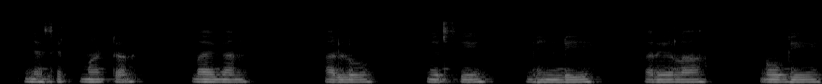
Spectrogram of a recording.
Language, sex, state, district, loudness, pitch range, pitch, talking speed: Hindi, male, Chhattisgarh, Korba, -43 LUFS, 110-120 Hz, 115 Hz, 65 wpm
